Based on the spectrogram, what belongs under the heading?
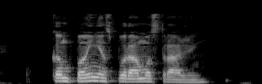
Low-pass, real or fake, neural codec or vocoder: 10.8 kHz; real; none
